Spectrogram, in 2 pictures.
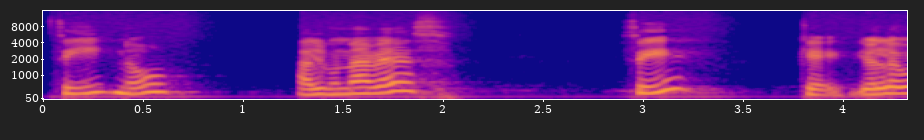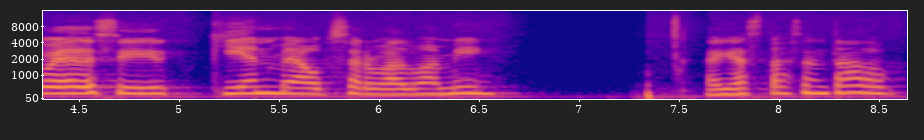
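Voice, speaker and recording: High-voiced woman pastor preaching. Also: a little slow, pauses often. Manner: lively, asks the congregation questions, mixes in English phrases. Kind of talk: sermon. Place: church with congregation.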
